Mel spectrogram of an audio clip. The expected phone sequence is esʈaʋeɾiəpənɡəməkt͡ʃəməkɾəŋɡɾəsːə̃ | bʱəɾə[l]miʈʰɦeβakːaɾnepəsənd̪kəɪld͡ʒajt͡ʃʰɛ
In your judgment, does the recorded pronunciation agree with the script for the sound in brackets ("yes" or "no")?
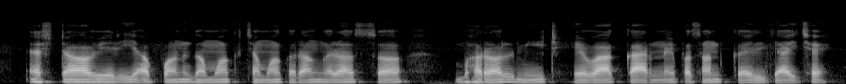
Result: yes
